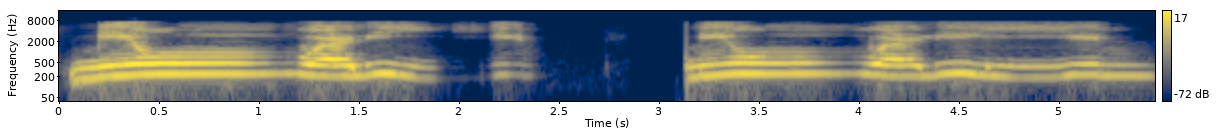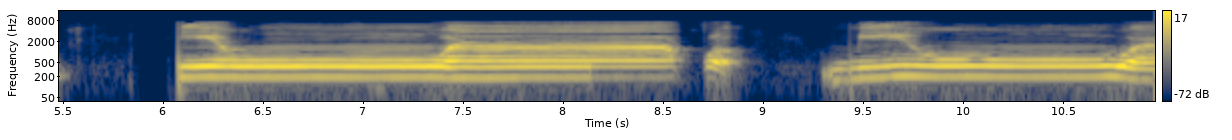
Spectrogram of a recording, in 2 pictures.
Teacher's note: With wow and ya is the incomplete gunna. We do the gunna, but it's not fully gunna.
